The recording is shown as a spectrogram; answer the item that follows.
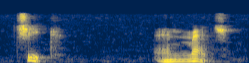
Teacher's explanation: Air is blocked with tongue just beyond the alveolar ridge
